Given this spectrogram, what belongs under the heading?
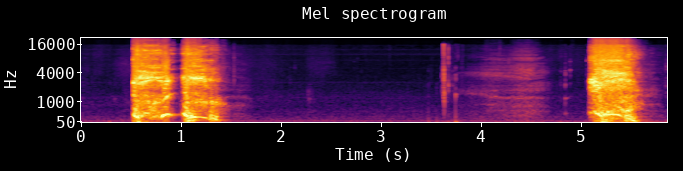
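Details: Three loud, harsh coughs (a quick pair, then a single one) in a quiet room, heard during a spoken Unreal Engine C++ tutorial screen recording; coughing.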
